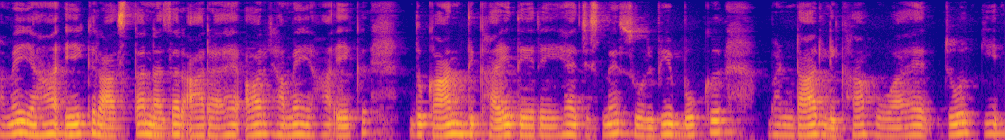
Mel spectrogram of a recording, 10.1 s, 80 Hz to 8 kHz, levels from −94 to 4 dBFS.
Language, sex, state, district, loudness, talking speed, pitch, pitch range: Hindi, female, Bihar, Saharsa, -19 LUFS, 165 wpm, 160 Hz, 150-170 Hz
